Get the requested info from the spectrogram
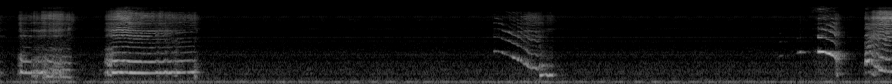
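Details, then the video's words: Caged French Bulldog in a tantrum, giving a long, wavering whine and then long quiet gaps broken by sharp falling yelps and squeaks, over a constant low electrical hum. "FRENCH BULLDOG THROWS TANTRUM IN HIS CAGE!!"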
